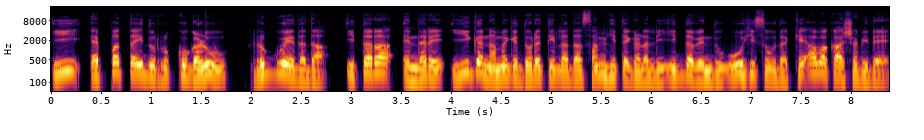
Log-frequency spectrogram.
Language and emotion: Kannada, neutral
